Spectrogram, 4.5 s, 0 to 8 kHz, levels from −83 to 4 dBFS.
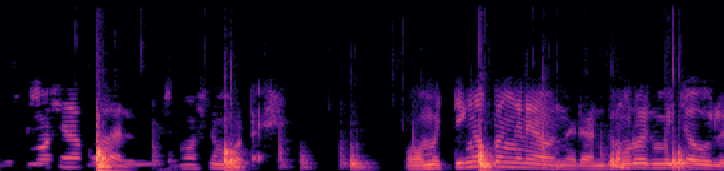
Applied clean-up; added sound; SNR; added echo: classical method Wiener filter.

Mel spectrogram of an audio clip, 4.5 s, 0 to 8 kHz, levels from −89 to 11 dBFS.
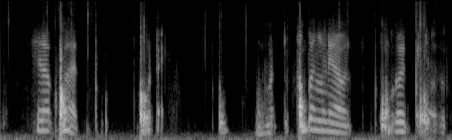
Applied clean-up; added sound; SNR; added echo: neural diffusion model UNIVERSE++.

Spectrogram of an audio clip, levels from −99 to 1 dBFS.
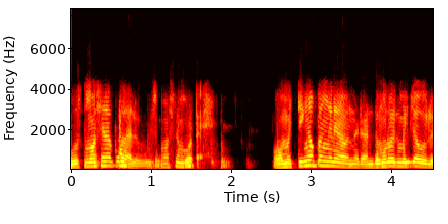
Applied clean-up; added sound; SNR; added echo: neural mask model Resemble Enhance denoiser.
